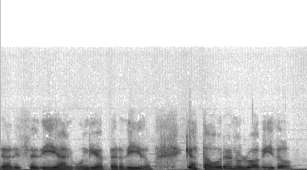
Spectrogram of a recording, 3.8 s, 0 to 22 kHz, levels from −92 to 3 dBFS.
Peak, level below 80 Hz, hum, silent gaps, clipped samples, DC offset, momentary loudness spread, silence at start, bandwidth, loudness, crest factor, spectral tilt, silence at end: 0 dBFS; -34 dBFS; none; none; under 0.1%; under 0.1%; 6 LU; 0 s; 7.4 kHz; -15 LUFS; 14 dB; -7.5 dB/octave; 0 s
